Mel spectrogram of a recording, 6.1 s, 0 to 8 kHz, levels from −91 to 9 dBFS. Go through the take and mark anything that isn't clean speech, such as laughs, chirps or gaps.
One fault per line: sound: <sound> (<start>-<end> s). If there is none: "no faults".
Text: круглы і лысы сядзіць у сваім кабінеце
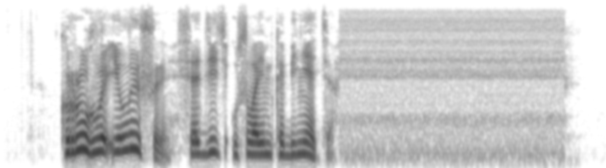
no faults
